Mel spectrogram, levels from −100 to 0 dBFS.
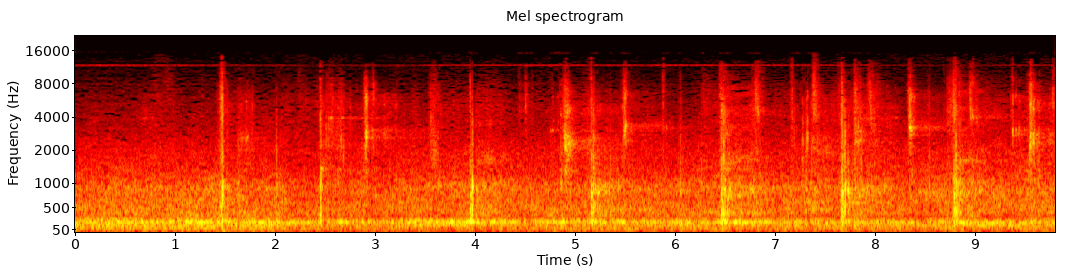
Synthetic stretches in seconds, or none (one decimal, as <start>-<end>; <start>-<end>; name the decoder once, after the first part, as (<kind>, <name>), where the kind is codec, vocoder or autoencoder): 0.0-3.5 (vocoder, Vocos); 5.1-5.8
